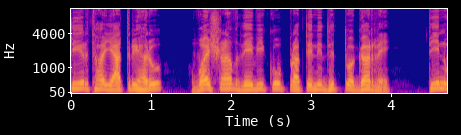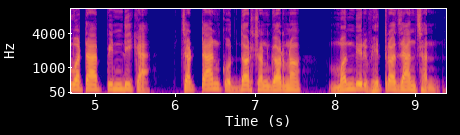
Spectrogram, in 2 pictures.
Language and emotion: Nepali, neutral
